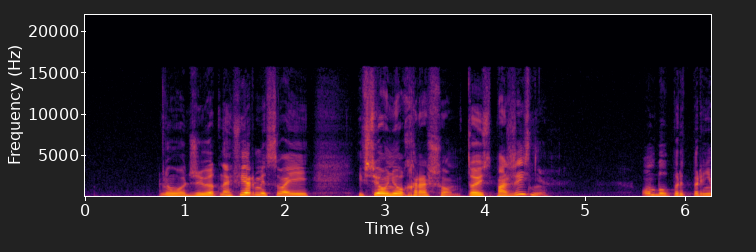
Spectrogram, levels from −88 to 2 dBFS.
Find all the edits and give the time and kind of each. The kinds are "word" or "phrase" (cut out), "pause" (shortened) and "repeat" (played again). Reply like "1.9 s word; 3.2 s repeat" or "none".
none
